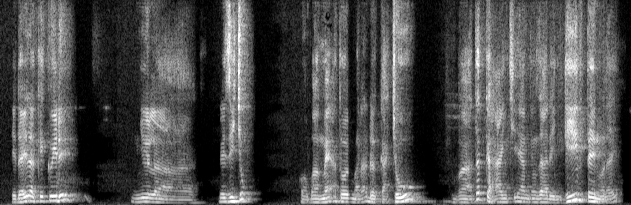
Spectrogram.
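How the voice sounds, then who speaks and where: At a moderate pace, a man speaks in a somewhat breathy, fairly high voice with a dark, mellow tone and lively intonation, broken by long, frequent pauses. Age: 70s. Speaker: course participant, retiree. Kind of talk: personal testimony, reading documents aloud. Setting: video call.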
